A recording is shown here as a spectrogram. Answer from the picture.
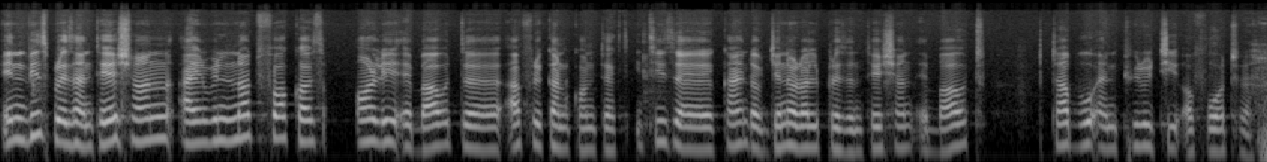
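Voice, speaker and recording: At a medium pitch and moderate pace, a woman with a non-native accent speaks with ordinary pitch variation in a dry, close sound with no echo. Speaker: lecturer. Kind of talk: lecture. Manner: halting, frequent hesitations.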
